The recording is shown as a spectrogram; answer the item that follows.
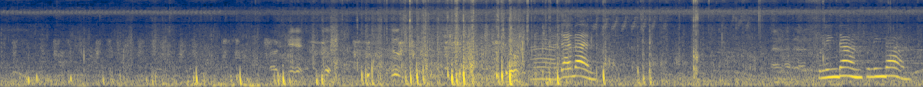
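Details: Horse on the move, hooves clip-clopping steadily while riders talk in Malay; around seven seconds and again near ten seconds a wavering, harmonic whinny rises and falls, with speech throughout.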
